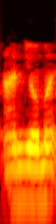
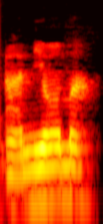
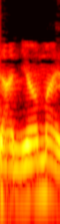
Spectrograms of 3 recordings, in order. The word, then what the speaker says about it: Anioma: So what I'm trying to say to you is, Anioma people, and it's not Anioma, it's Anioma. I will teach you how to pronounce these things properly because sometimes you pronounce them and I laugh.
